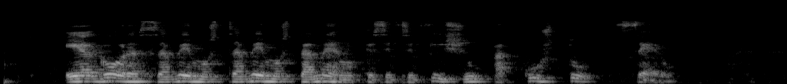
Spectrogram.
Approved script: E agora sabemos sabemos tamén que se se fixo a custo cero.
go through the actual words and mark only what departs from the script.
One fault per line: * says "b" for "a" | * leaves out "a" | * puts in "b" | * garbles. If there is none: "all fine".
all fine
